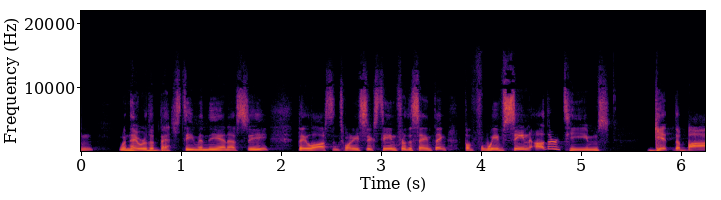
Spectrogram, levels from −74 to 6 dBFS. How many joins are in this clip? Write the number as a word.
zero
